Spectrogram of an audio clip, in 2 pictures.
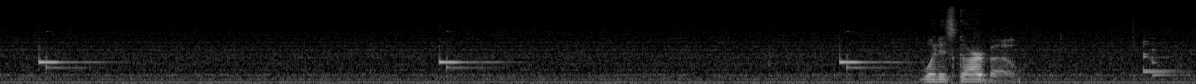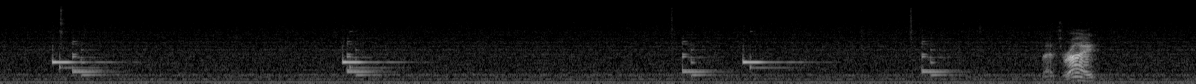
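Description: Short electronic chimes beep from a game as letters are picked.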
